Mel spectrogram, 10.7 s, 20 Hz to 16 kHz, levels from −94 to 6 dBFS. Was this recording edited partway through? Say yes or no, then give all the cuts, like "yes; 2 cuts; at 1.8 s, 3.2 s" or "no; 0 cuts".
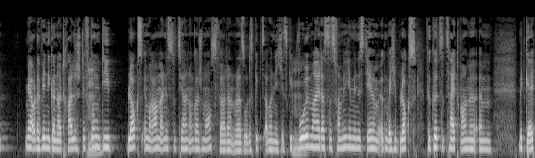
no; 0 cuts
